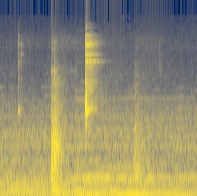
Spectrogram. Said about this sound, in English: Cheers, clink. I tried to clink. You hit it with your wedding ring.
